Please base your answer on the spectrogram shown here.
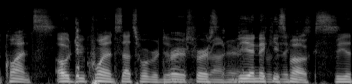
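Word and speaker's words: Duquesne: days ago or whatever even if you're trying to mispronounce it it's dzn not yeah duquin like in Middle School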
